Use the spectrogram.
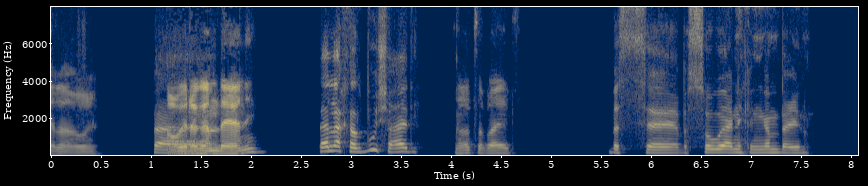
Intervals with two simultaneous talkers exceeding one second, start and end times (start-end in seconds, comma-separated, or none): none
